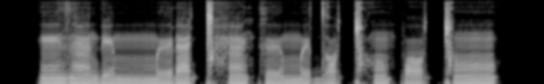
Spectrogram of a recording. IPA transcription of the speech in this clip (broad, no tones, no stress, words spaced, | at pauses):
ẽzæ̃ɗemːɘ ɾæǀʰæ̃kɘ mɘdɔǀʰõpɔ ǀõ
